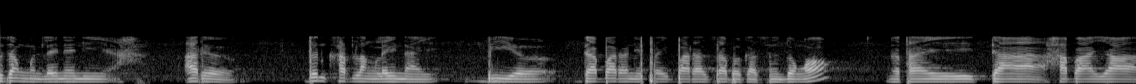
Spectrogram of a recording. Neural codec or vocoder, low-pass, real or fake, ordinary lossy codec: none; 3.6 kHz; real; none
